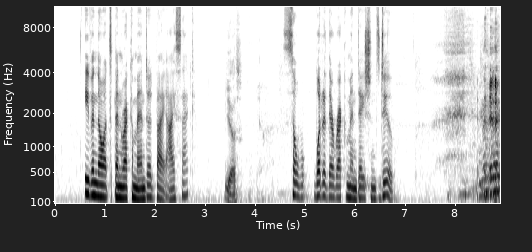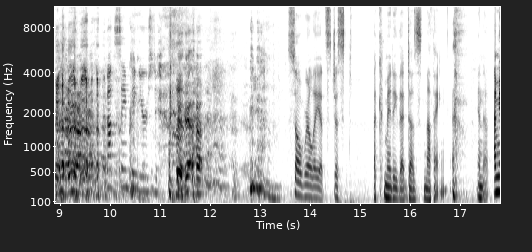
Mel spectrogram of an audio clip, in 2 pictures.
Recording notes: LWV Legislative Forum. Audience able to ask questions.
